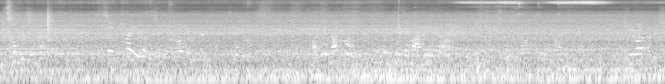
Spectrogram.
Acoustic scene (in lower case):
subway train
